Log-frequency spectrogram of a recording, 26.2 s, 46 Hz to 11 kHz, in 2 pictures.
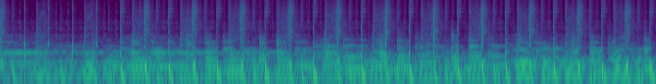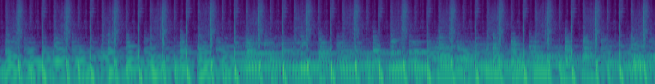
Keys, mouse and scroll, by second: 0.0 click, 0.1 shift+click, 0.2 shift+click, 0.3 ctrl+shift+c, 0.4 scroll down 1, 0.5 shift+middle click, 0.7 scroll up 2, 0.8 middle click, 1.0 click, 1.2 shift+click, 1.3 ctrl+shift+c, 1.6 click, 1.7 shift+click, 1.8 ctrl+shift+c, 2.0 shift+middle click, 2.3 click, 2.4 shift+click, 2.5 ctrl+shift+c, 2.7 middle click, 2.8 click, 3.1 shift+click, 3.2 ctrl+shift+c, 3.4 scroll down 3, 3.5 shift+middle click, 3.9 click, 4.2 shift+click, 4.3 ctrl+shift+c, 4.6 click, 4.8 shift+click, 4.9 ctrl+shift+c, 4.9 shift+click, 5.2 click, 5.3 middle click, 5.4 g, 5.6 click, 5.7 g, 6.0 scroll down 2, 6.2 shift+middle click, 6.3 click, 6.4 g, 6.6 click, 6.9 click, 7.0 click, 7.0 g, 7.8-8.4 scroll up 3, 8.0 shift+middle click, 8.1 middle click, 8.2 shift+middle click, 8.4 shift+middle click, 8.6 click, 8.7 g, 9.1 shift+middle click, 9.3 click, 9.3 g, 9.8 shift+middle click, 9.8 middle click, 11.2 middle click, 11.3 scroll up 1, 11.4 shift+middle click, 11.7 middle click, 11.7 shift+middle click, 11.9 click, 12.2 click, 12.8 click, 12.9 shift+middle click, 13.1 middle click, 13.2 shift+middle click, 13.3 click, 13.7 click, 14.4 r, 15.1 click, 15.2 shift+click, 15.5 click, 15.7 shift+middle click, 15.8 click, 16.0 shift+middle click, 16.2 click, 16.6 Tab, 17.0 click, 17.1 click, 17.5 Tab, 17.8 shift+middle click, 18.1 middle click, 18.2 shift+middle click, 18.3 click, 18.5 click, 18.9 Tab, 19.0 Tab, 19.4 click, 20.4 Tab, 20.4 click, 20.7 middle click, 20.9 shift+middle click, 21.0 click, 21.3 click, 21.6 Tab, 21.9 middle click, 22.1 click, 22.3 click, 22.6 Tab, 23.0 click, 23.2 click, 23.4 click, 23.8 Tab, 24.2 click, 24.4 click, 25.1 click, 25.4 Tab, 25.7 middle click, 25.8 shift+middle click, 25.9 scroll down 4, 26.1 middle click.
